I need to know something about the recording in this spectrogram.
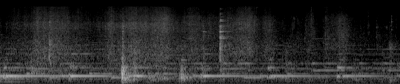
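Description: Tissue paper rustling and crinkling as a gift is drawn out of a paper gift bag, with one sharp knock about a second in. Faint steady background music underneath.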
